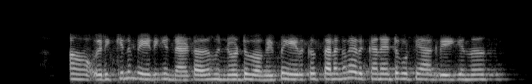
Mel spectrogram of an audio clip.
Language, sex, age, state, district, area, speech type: Malayalam, female, 18-30, Kerala, Idukki, rural, conversation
